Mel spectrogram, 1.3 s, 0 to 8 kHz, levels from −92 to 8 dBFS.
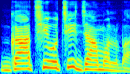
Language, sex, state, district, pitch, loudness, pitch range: Bhojpuri, male, Bihar, Muzaffarpur, 215 Hz, -15 LUFS, 175-260 Hz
